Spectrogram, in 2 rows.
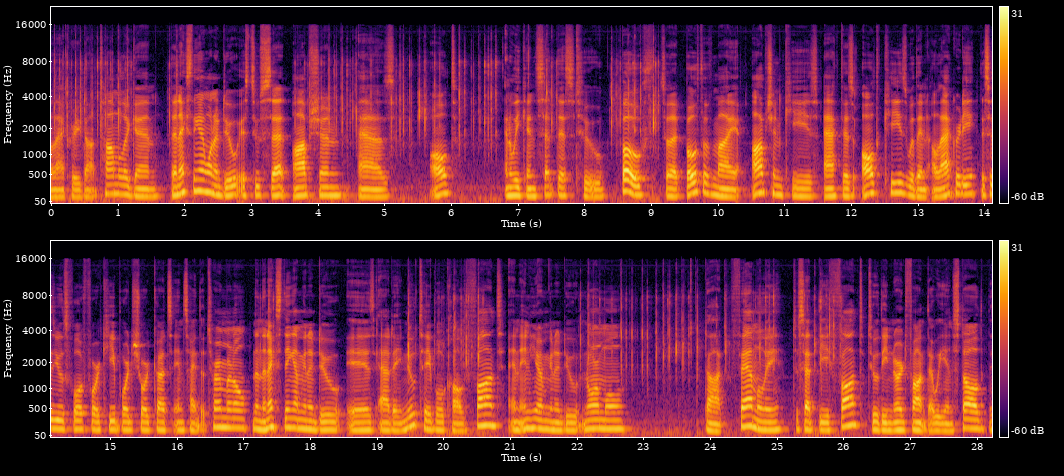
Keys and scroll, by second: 0.0-1.7 typing, 2.0 Return, 3.5-9.0 typing, 17.3 o, 17.5 Return, 19.3-26.0 typing.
